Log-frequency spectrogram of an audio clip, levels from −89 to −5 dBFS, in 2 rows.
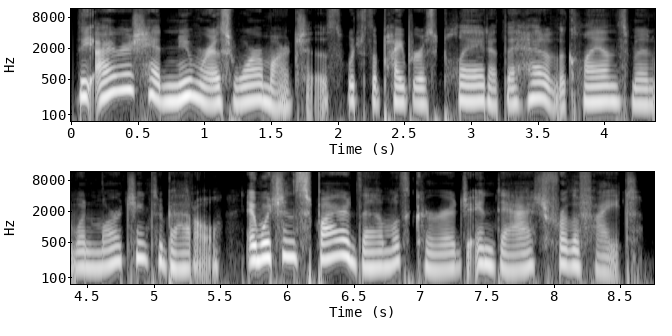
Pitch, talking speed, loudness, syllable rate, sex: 185 Hz, 210 wpm, -20 LUFS, 5.2 syllables/s, female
